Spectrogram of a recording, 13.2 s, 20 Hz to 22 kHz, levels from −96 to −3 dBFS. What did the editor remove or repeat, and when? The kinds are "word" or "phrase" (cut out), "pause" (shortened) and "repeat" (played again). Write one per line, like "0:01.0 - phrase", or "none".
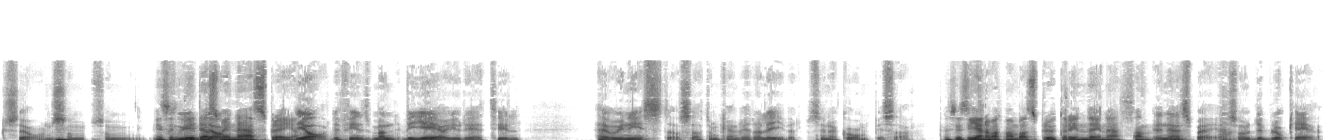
none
